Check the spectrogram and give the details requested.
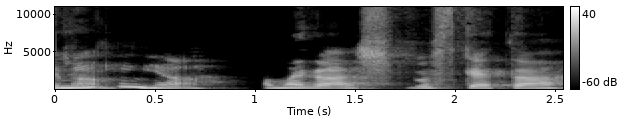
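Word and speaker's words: bruschetta: here oh my gosh brusketa I learned the pronunciation of it we had a class earlier this week she said brushetta on this stage with the Italian crew and they all went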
